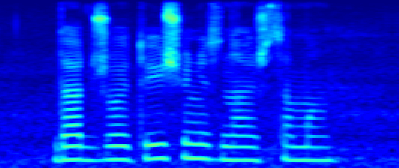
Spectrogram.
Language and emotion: Russian, neutral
